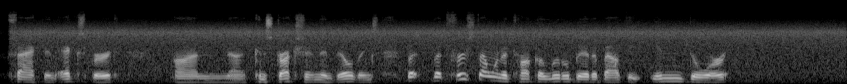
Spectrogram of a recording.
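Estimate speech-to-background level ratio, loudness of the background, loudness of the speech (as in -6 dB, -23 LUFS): 9.0 dB, -36.0 LUFS, -27.0 LUFS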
